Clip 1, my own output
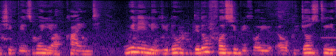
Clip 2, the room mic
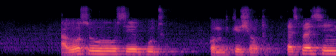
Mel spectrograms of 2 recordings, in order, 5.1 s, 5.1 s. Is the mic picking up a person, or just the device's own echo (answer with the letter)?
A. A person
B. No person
A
